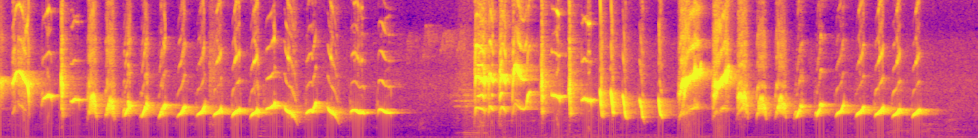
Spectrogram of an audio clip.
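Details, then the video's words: Green leafbird in vigorous song, played to provoke other leafbirds: a fast series of repeated notes sliding slowly downward, a pause near four seconds, then harsh high bursts and another descending run. "PANCINGAN CUCAK IJO GACOR INI MAMPU BIKIN EMOSI LAWAN CUMA HITUNGAN DETIK"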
